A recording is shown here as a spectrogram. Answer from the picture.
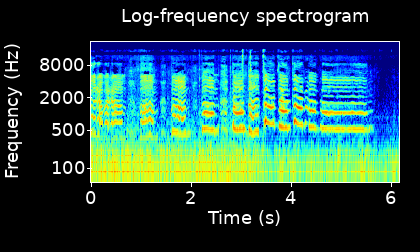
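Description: A young woman singing a melody in a high voice, ending on one long held note near the end, over the steady low rumble of a car driving on a dirt road, heard from inside the cabin.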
